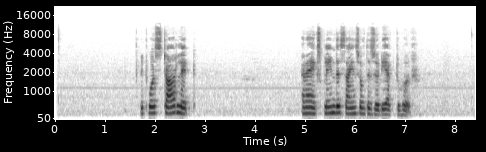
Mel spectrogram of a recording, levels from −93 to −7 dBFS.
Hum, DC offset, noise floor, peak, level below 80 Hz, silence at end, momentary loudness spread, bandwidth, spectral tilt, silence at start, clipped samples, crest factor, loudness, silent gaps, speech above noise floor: none; under 0.1%; -65 dBFS; -8 dBFS; -80 dBFS; 1.2 s; 11 LU; 11 kHz; -3.5 dB/octave; 1.7 s; under 0.1%; 22 dB; -27 LUFS; none; 39 dB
